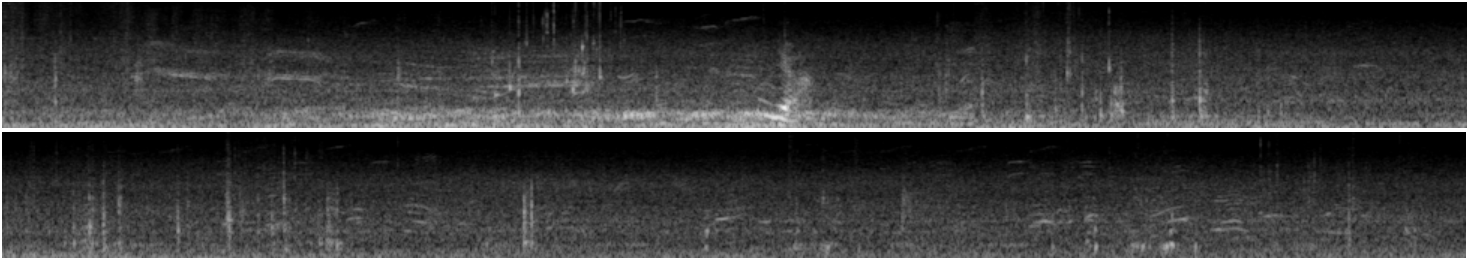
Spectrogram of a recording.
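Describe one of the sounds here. A goat laps and slurps water from a bucket.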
